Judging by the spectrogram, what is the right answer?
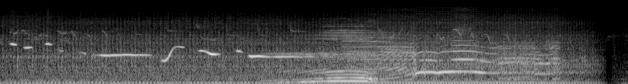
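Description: Cattle mooing, with a long bending moo about three seconds in and a second moo after it, over a steady low engine-like hum. High whistled chirps come in the first couple of seconds.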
